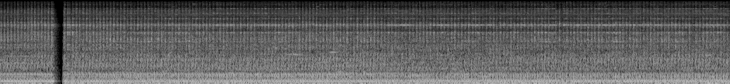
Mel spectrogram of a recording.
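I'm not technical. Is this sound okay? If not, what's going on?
No. Just after the half-second mark, from about 0.53 to 0.65 s, the sound stops moving forward and hangs on one moment for about a tenth of a second (92 ms), with a slight buzz or dip, before picking up exactly where it left off. This is a short stall from a late packet. A chunk of audio arrived late, the player had nothing queued, and it stretched the last sound until the chunk came in. Nothing is lost, but the timing slips by that tenth of a second.

Moments later, around 0.69 to 0.73 s, there is a tiny smear or wobble. This is short concealed packet loss. About 40 ms of audio never arrived in time. The player patched the hole by continuing the previous sound for around 20 ms and then blending back into the real audio, skipping the rest. That skip also wins back some of the delay the earlier stall added.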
